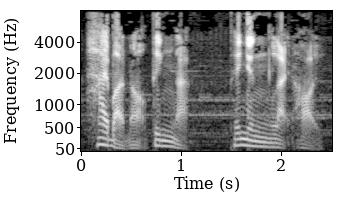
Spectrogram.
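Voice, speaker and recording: A man's voice: sits low, very animated, moderate pace, faint music behind. A man narrating a scripted horror story in a dramatic storytelling manner.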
